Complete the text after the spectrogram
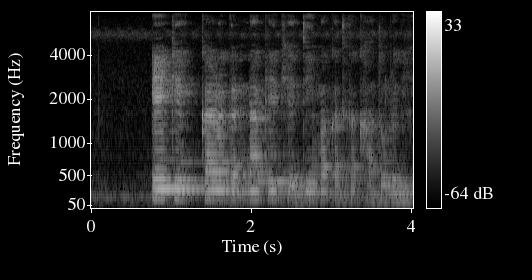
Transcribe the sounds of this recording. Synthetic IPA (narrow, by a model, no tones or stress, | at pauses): eːkekːəɳɡənːakekʰeːt̪imãkət̪kakʰaːt̪õləɡi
